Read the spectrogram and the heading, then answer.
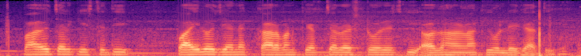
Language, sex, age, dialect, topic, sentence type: Hindi, male, 25-30, Awadhi Bundeli, agriculture, statement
